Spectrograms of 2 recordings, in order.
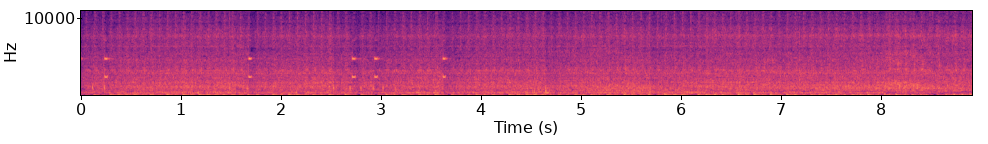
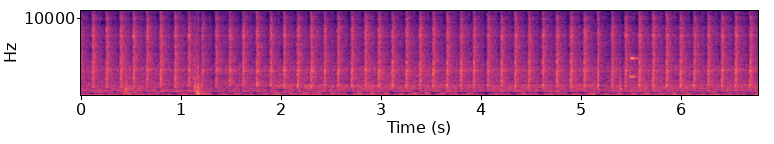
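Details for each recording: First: Honda Vario 125 LED scooter after idle and throttle adjustment, idling at about 1400–1500 rpm with injection duration around 2 ms: a steady, even putter with no stumbling, misses or surging. Normal idle, and throttle response is now good. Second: Honda Vario LED 125 scooter with loss of power, hesitation and stalling, scanned at idle: injector duration about 3 ms and idle rpm too low, later set to 1400–1500; slow, slightly lumpy idle pulse about twice a second.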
